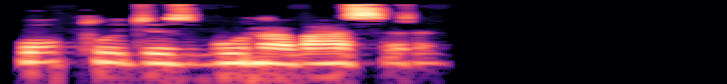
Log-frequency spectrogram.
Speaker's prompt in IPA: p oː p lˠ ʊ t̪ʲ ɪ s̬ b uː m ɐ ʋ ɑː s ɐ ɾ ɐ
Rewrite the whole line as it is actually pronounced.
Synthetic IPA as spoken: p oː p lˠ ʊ d̪ʲ ɪ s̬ b uː n ɐ ʋ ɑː s ɐ ɾ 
